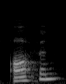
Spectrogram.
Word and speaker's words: often: you see the adverbs often rarely never and what are they modifying play music eat pizza gets drunk let's repeat the adverbs often often ah did you use a silent t listen again often often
